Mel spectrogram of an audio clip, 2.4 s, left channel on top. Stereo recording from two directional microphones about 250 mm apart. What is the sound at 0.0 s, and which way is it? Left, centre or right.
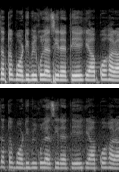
A woman's voice, left.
